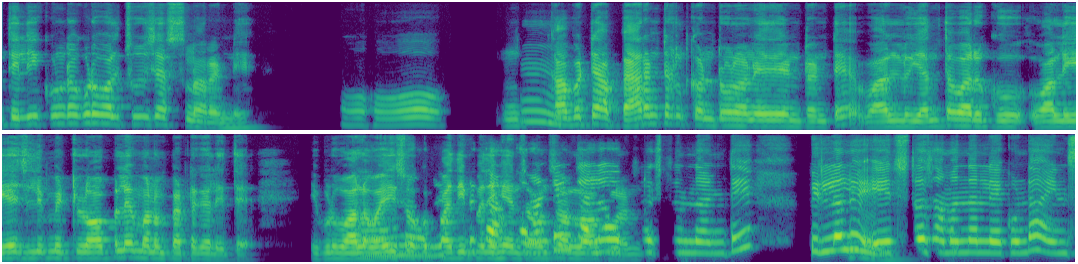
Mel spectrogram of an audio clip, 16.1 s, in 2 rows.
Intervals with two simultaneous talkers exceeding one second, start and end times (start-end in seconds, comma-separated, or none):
10.8-12.9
